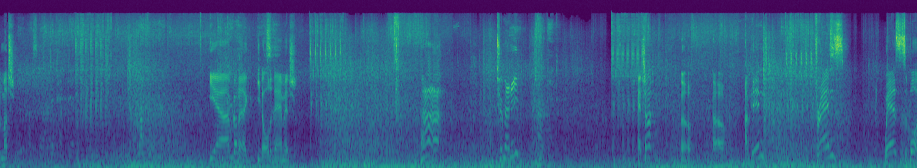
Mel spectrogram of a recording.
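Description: Weapons fire with loud rumbling booms.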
